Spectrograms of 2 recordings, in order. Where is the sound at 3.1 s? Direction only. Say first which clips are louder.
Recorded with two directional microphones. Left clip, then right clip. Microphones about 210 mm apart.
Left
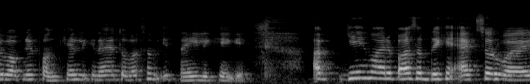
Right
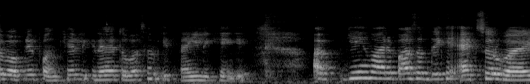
Left 1 dB; 50° left (ahead or behind).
